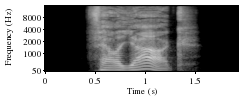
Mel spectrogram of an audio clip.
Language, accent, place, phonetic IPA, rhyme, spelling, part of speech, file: German, Germany, Berlin, [fɛɐ̯ˈjaːk], -aːk, verjag, verb, De-verjag.ogg
- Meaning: 1. singular imperative of verjagen 2. first-person singular present of verjagen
